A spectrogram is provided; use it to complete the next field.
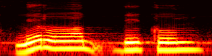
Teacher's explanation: jadi bunyi Nun matinya tidak ada gitu ya tapi dimasukkan atau dilebur ke dalam huruf idgham yang ada di hadapan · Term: idgham bilagunnah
